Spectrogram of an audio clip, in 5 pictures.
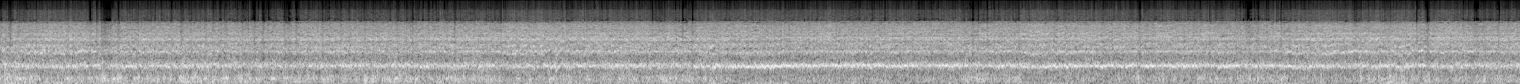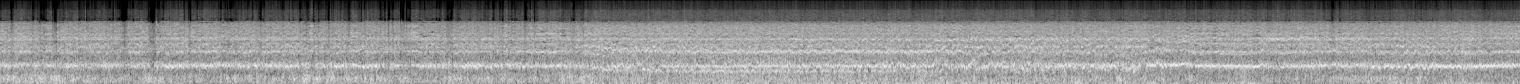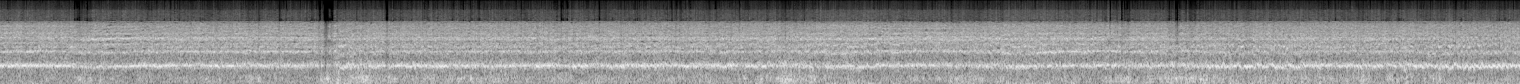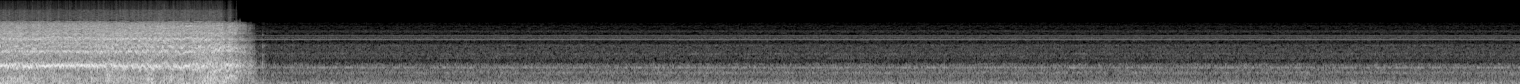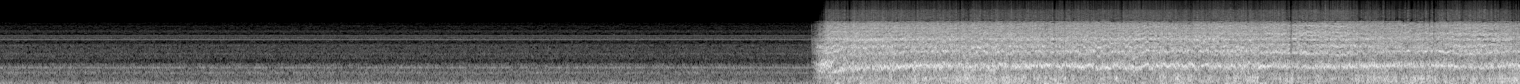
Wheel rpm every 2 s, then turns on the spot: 230, 230, 230, 230, 230, 230, 230, 230, 230, 230, 220, 190, 200, 230, 220, 230, 230, 240, 230, 220, 230, 230, 230, 220, 20, 0, 0, 0, 0, 0, 0, 0, 0, 0, 60, 230, 220, 220.
none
